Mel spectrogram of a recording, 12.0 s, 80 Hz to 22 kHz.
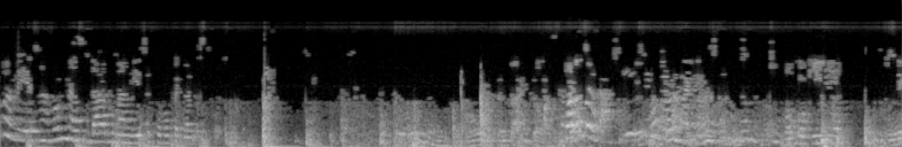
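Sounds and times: low room noise: 0.0s - 12.0s
soft knock: 0.3s - 7.9s, 10.4s - 12.0s
sharp knock: 0.5s - 7.7s.

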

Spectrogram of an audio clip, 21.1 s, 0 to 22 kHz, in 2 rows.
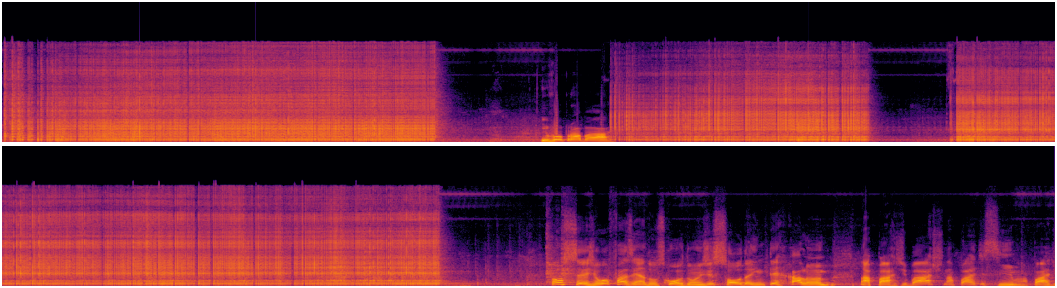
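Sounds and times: electric arc welding: 0.0s - 4.5s, 6.0s - 8.8s, 9.4s - 15.2s.

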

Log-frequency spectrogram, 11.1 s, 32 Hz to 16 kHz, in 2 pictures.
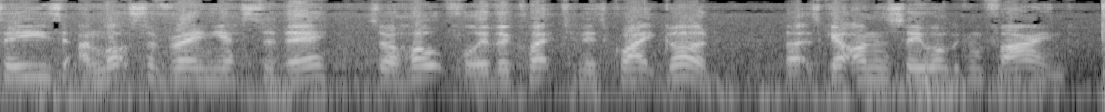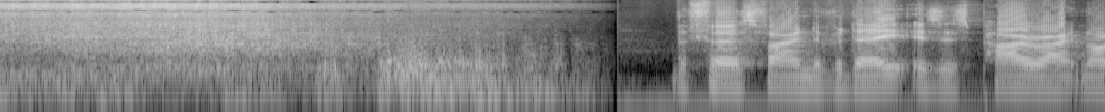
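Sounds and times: wind buffeting microphone: 0.0s - 8.6s
sea surf washing ashore: 5.5s - 8.4s.

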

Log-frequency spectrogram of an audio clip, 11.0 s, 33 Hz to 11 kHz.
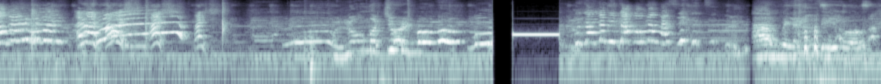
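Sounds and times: censor beep: 6.4s - 7.0s.

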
